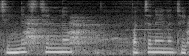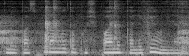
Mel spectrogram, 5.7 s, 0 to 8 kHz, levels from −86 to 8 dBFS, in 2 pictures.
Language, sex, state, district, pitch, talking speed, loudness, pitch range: Telugu, female, Andhra Pradesh, Krishna, 195 Hz, 95 wpm, -17 LUFS, 185-215 Hz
